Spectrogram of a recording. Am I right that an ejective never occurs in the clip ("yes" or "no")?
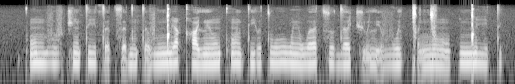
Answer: no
